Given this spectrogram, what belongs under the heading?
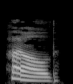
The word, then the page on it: hulled: British English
